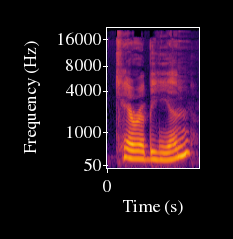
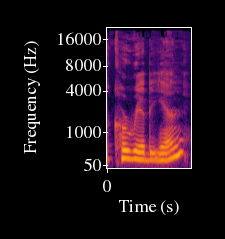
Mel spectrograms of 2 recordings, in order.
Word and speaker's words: Caribbean: Caribbean or Caribbean, you can pronounce that either way.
